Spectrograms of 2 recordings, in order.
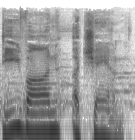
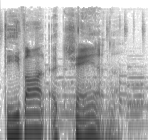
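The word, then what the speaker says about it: De'Von Achane: He said, well, now that I've done that, I'm going to ask the announcers to pronounce my name properly. Devon Achane. – Devon Achane. – His name is pronounced Devon Achane.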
